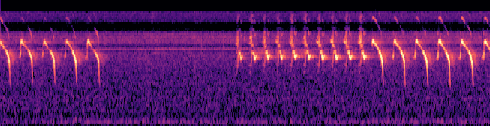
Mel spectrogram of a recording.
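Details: White-headed munia singing its canary-learned song with energy: falling swooped whistles, a brief pause, then a fast run of high bright ticks flowing into more steeply dropping whistled notes.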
